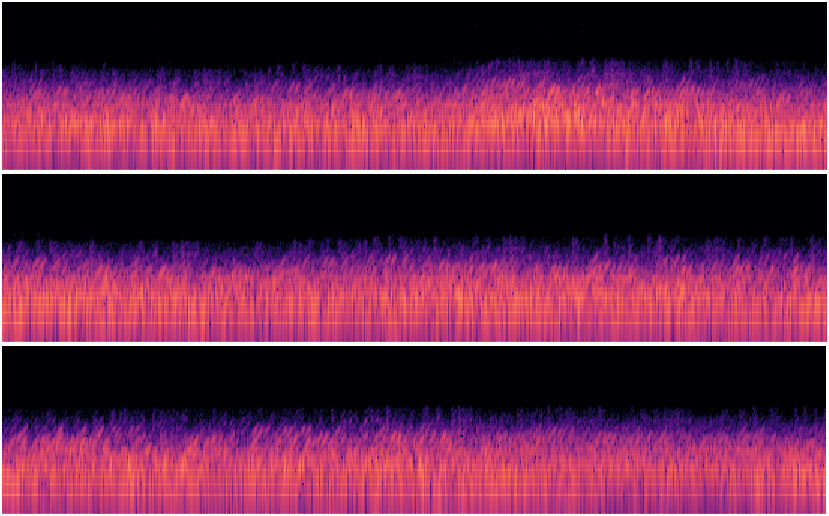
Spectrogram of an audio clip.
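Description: Bubbles gurgle and bubble steadily underwater.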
